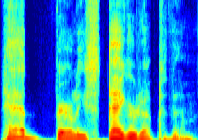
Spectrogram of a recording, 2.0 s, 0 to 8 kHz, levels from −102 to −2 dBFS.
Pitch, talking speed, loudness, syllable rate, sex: 135 Hz, 180 wpm, -18 LUFS, 5.3 syllables/s, male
